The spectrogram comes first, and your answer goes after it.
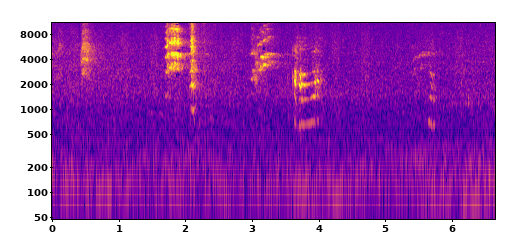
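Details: A female domestic cat mimics bird sounds to lure a magpie, chattering in a few short, high, chirpy bursts a second or two apart over a low steady hum.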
